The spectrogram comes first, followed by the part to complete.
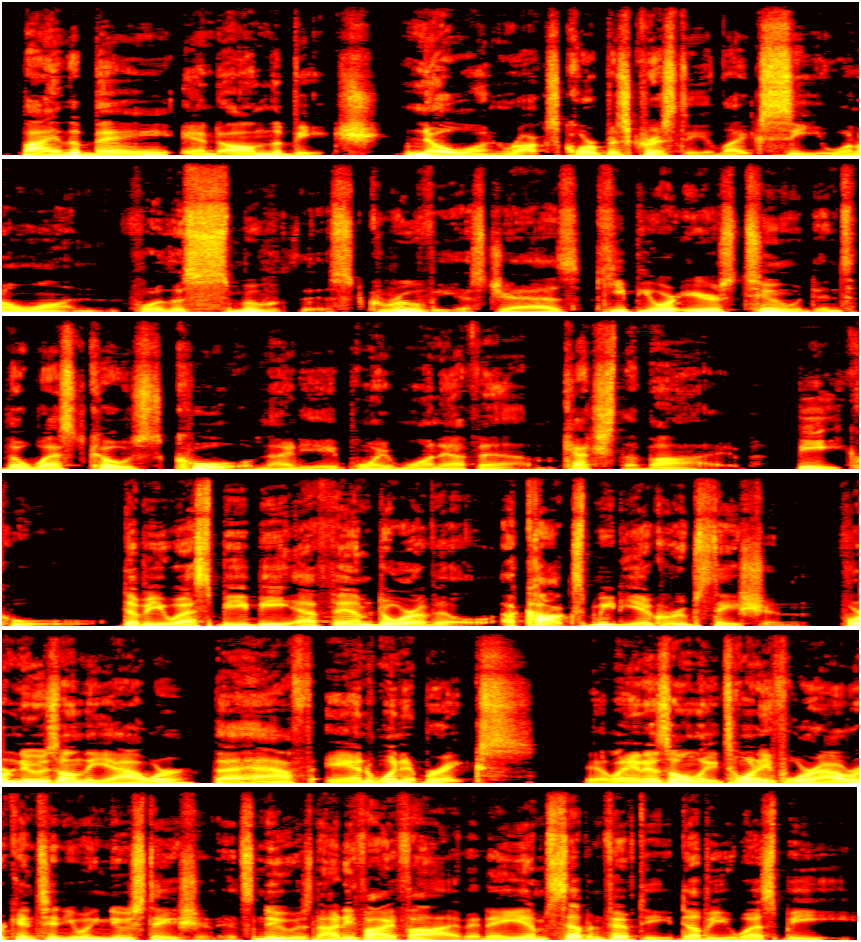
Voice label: tv radio imaging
